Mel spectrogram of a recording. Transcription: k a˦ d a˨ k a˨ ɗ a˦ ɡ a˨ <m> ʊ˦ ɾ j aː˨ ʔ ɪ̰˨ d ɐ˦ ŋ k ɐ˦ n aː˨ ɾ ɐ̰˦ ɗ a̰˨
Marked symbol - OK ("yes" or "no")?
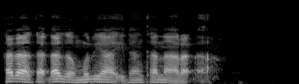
yes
